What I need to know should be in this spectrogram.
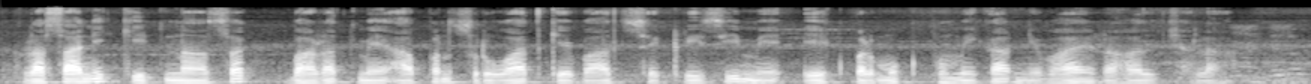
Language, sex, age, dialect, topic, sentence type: Maithili, male, 25-30, Eastern / Thethi, agriculture, statement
